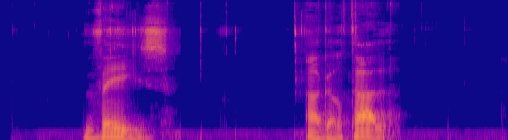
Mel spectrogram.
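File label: "vase" English, "אגרטל" Hebrew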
